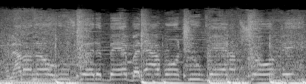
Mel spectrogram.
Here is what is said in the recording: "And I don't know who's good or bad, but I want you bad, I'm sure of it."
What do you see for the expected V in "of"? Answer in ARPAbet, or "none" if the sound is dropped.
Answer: B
